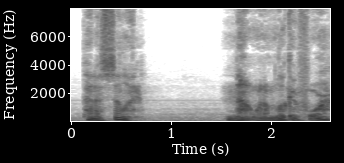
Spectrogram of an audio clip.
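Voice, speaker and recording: Using a put-on character voice, a man sounds raspy, with very deep, low pitch. He keeps a moderate pace and ordinary pitch variation. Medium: video game. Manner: hesitant, stammering when embarrassed.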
